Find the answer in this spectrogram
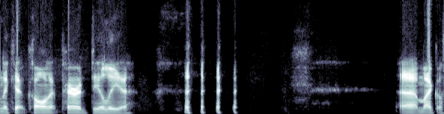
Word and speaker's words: pareidolia: Brandy says, and fuck off with that pareidolia word.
